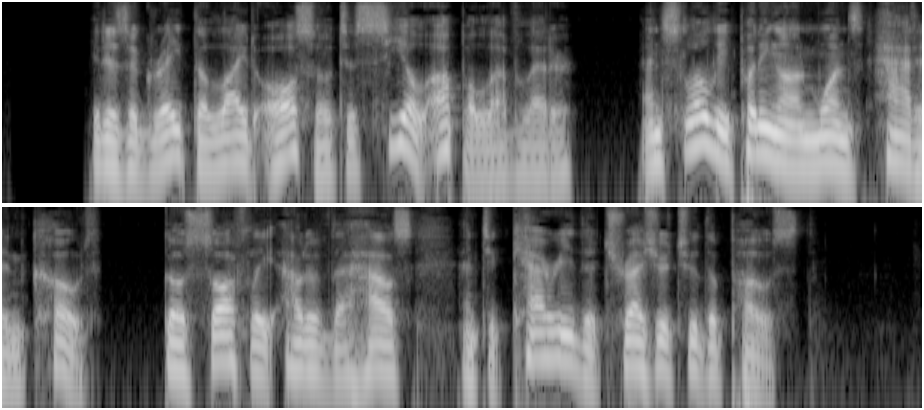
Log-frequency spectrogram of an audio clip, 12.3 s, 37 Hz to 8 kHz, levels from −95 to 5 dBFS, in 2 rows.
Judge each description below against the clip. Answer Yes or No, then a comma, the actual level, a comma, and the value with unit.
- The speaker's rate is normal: Yes, average, 170 wpm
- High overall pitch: No, low, 105 Hz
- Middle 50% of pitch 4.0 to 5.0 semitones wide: Yes, average, 4.7 semitones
